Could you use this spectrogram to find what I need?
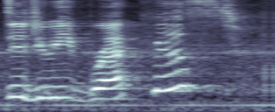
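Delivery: ordinary talk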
